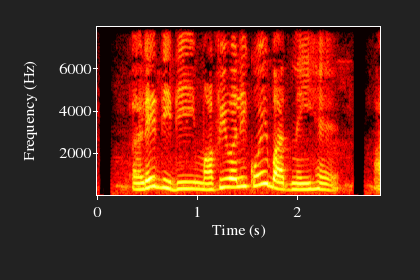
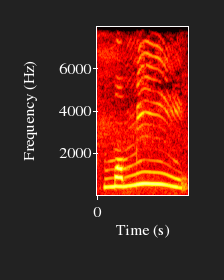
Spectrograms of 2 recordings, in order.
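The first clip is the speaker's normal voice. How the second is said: higher, anxious call for mum; 4 semitones higher, much slower than usual. Acted. Daughter rushes home calling her mother, worried.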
